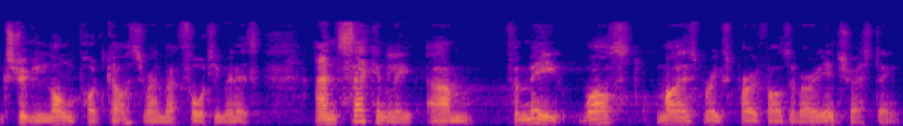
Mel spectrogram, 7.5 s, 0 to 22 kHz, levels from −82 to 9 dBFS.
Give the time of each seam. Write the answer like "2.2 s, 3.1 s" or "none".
none

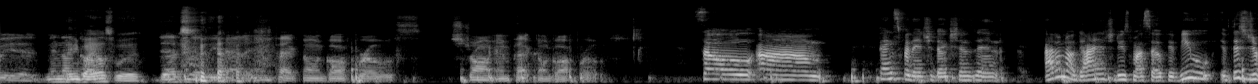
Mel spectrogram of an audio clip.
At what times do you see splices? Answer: none

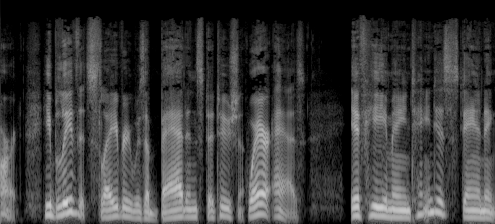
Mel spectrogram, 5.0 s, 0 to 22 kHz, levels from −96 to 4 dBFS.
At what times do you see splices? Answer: 2.4 s

